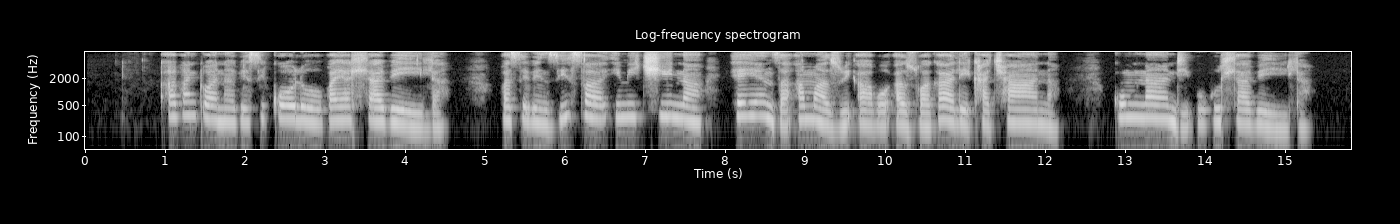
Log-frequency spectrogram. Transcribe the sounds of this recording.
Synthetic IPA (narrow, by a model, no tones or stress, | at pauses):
aβantʼwanaβesiɣɔlɔβajaɬaβɛːla | βasɛβend͡zʱisaimit͡ʃʼina | ɛjɛnd͡zʱaʔamazwiʔaβɔʔazwaɣalɛkʰat͡ʃʼʰana | ɣum̩nandʱiuɣuɬaβɛːla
